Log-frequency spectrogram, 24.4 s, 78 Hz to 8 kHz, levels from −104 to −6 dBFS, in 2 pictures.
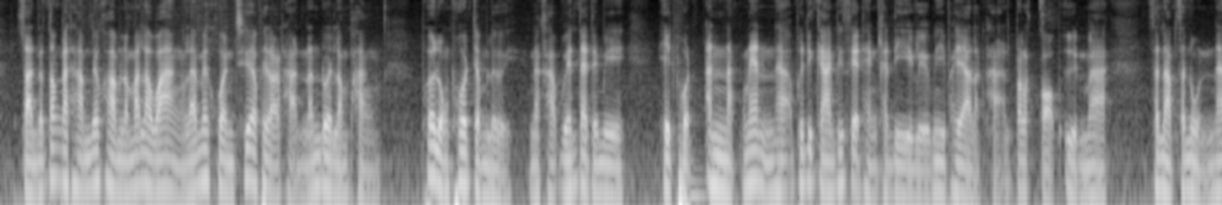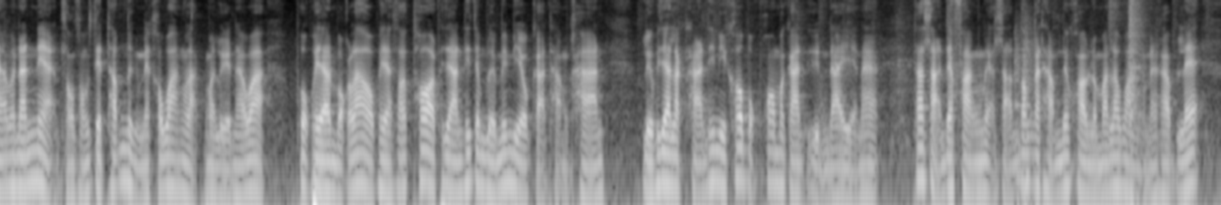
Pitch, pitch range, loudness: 105 Hz, 95-115 Hz, -26 LUFS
